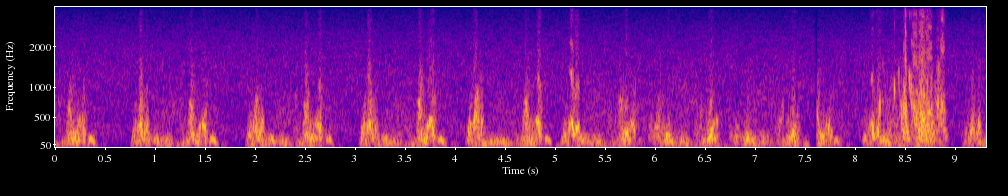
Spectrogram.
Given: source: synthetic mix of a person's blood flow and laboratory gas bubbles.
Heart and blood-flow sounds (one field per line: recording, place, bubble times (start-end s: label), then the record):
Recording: Doppler ultrasound of blood flow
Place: precordium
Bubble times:
8.14-8.93 s: bubbles
From the record:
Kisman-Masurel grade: 213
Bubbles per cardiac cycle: several, 3 to 8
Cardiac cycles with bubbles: 1 to 10%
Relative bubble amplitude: loud (0.450 to 0.775)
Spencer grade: 1 (occasional bubble signal discernible with the cardiac motion signal, with majority of cardiac periods free of bubbles)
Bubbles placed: anywhere in the cardiac cycle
